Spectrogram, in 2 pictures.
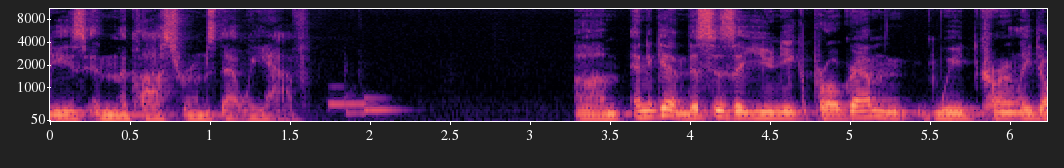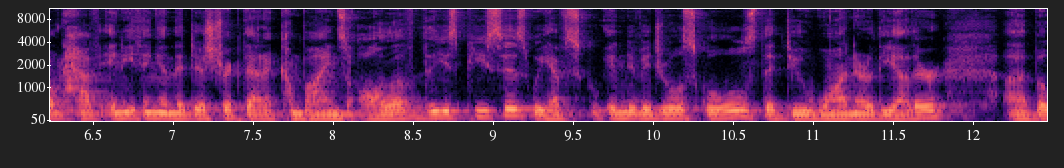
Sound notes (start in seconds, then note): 1.7 computer notification chimes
